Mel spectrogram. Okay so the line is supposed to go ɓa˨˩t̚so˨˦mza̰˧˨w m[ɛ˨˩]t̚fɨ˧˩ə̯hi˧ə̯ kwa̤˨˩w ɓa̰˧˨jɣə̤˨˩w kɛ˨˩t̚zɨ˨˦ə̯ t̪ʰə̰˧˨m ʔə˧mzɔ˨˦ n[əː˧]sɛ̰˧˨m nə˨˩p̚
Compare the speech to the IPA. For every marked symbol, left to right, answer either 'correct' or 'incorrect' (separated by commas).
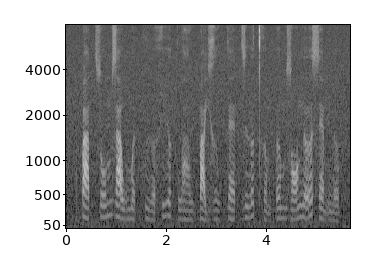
incorrect, incorrect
